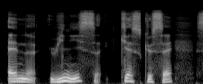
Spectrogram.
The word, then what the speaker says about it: n8n: Alors concrètement N Winis qui se prononce N Winis, qu'est-ce que c'est ?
